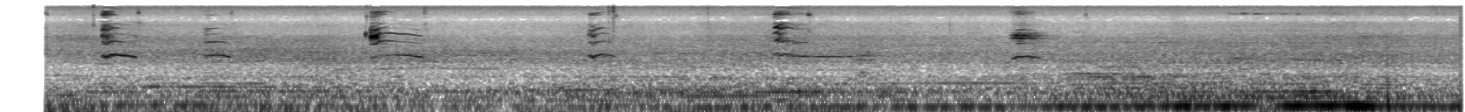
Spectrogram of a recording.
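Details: Siamese kitten meowing: short, high, arched meows repeated about every two seconds, six in all, over a steady low indoor hum.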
